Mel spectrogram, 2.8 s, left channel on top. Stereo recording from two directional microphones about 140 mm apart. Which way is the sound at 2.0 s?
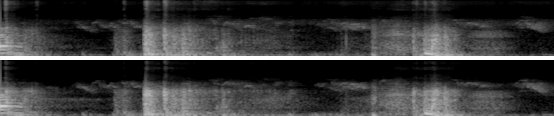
10° left (ahead or behind).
